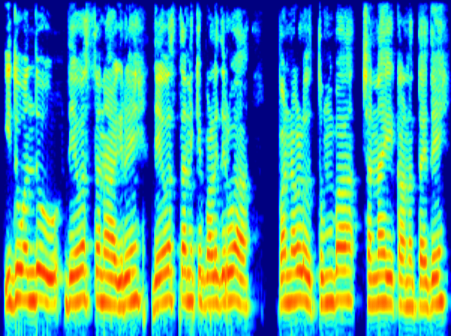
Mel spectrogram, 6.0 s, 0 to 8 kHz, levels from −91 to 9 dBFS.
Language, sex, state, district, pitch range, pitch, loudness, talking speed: Kannada, male, Karnataka, Bijapur, 195-220 Hz, 200 Hz, -11 LUFS, 100 wpm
